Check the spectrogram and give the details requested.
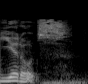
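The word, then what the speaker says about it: gyros: But I call them Yeros. – Yeah. – Like the Greeks. Chris D taught me how to say it.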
